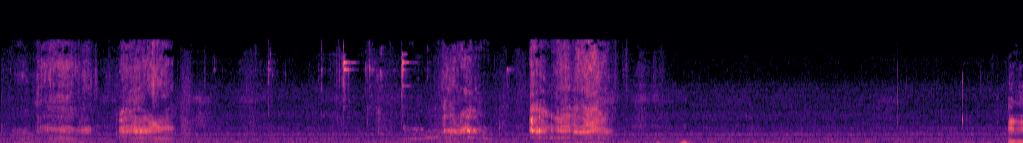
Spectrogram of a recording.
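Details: Toby, a new Boston Terrier puppy with needle-sharp teeth, gives short yipping barks and growly whines in bursts while playfully biting; a person cries out in pain and asks for him to be picked up.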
